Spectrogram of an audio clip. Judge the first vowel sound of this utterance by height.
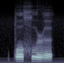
mid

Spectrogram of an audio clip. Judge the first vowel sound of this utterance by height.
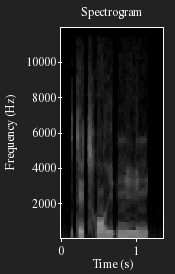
mid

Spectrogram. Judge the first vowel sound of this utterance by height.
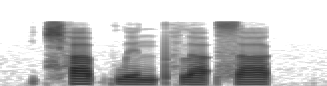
low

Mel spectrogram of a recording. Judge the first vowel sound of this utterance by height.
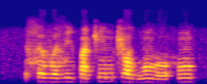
mid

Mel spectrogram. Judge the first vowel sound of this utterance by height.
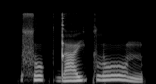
mid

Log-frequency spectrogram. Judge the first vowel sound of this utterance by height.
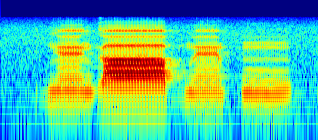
mid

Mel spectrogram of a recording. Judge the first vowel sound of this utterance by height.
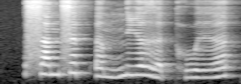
low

